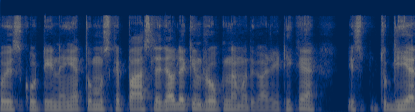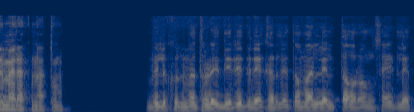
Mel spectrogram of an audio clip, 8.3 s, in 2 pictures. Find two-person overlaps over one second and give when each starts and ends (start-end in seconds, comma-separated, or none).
none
